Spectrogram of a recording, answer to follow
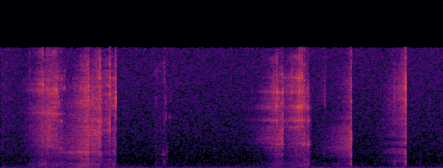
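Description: Faint crinkling of the thin plastic bags holding the Lego pieces as they are handled, in two short bursts about two seconds apart.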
